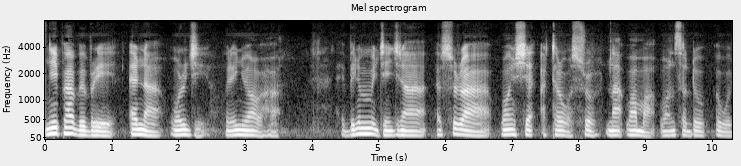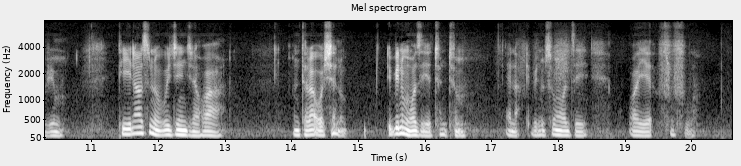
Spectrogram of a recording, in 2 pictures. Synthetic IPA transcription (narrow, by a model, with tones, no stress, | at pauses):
nĩ˦pʰa˦be˨bɾeː˨ | ɛ˦nã˨wɔ˦ɾd͡ʑi˨wɔ˨nẽ˦ɲũ˦a˦˨wɔ˨ɦa˦ | e˨bi˦nʊ̃˦md͡ʑã˨d͡ʑi˦nã˨ɛ˨sʊ˦ɾa˨wɔ̃˦n˦ɕɛ˦a˨tʰa˦ɾwɔ˨sʊ˦ɾnã˨wɔ˦a˦mã̰˨wɔ̃˦n̩˦sa˦dʊ˦æ˨wɔ˨ɥĩ˦m | pʰi˨˦i˦nã˦sʊ˦nʊ̃˨wʊ˦d͡ʑi˦ã˦d͡ʑi˨nã˨ɦɔ˦a˨ | n̩˨tʰa˨ɾa̰˨wʔɔ̰˨ɕɛ˦nʊ̃˨m | e˨bi˦nʊ̃˦mwɔ˦d͡zɪ˨jɛ˨tʰũ˨ntʰũ˦m | ɛ˦nã̰˨e˨bi˦nʊ̃˦sʊ˦ɔ˦d͡zɪ˨ | ɔ˦jɛ˦˨fu˦fṵ˨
